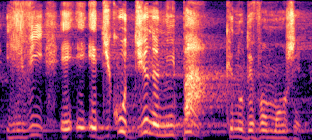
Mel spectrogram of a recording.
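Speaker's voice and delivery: normal talking voice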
